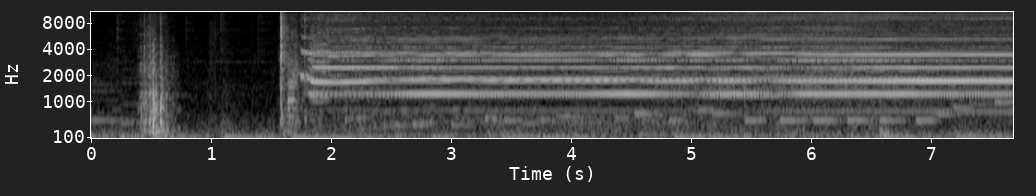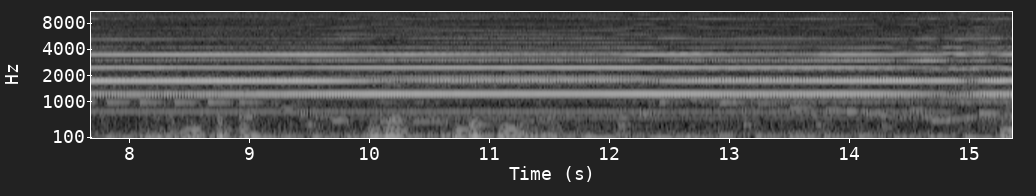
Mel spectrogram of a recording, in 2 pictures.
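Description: A 1983 Lotus Esprit Turbo fuel distributor runs a one-minute full-throttle flow test, a steady loud whine with sustained high tones after a brief start-up, joined by a speaking voice.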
